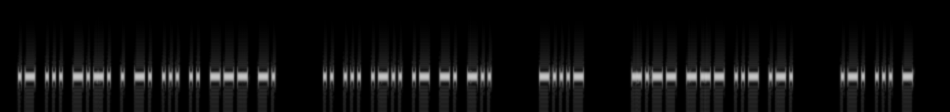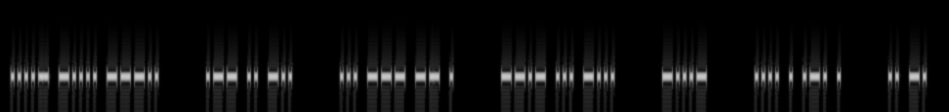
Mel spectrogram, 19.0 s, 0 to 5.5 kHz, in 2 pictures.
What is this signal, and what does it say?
Morse code, heard as a keyed tone, about 34 wpm, 700 Hz. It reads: ASCENSION ISLAND <BT> YOUR RST 468 WID SOME QSB <BT> HERE IN
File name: UK MASTER QSOs TRAINING/35WPM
